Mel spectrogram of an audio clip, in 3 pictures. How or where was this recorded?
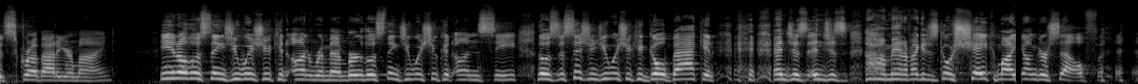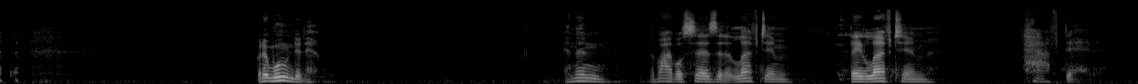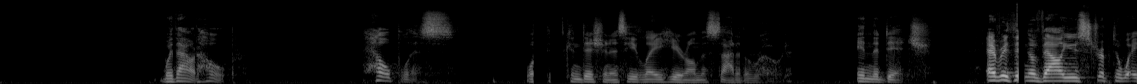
large echoing room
